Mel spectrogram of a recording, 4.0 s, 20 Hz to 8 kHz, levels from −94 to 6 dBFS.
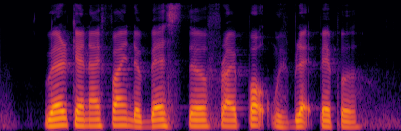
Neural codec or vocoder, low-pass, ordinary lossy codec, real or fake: none; 7.2 kHz; none; real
